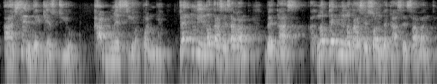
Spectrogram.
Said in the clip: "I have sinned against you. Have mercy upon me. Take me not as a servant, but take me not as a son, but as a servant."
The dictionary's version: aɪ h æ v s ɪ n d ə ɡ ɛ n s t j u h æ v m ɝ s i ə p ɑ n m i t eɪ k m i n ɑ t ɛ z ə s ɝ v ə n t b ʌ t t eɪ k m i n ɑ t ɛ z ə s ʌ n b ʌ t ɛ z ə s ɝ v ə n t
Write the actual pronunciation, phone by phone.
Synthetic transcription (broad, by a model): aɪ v s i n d ə ɡ ɛ n s t j u h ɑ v m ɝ s i ə p ɑ n m i t eɪ k m i n ɑ t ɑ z ə s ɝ v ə n t b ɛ t t eɪ k m i n ɑ t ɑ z ə s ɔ n b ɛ t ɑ s ə s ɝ v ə n t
